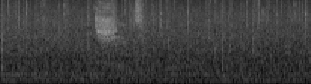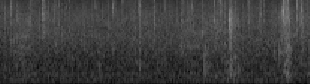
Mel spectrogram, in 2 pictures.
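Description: Steady hiss of outdoor background noise, rain-like, with a short brighter rustle about a second in and a few faint ticks.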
